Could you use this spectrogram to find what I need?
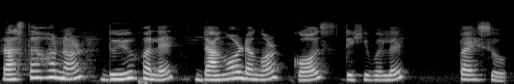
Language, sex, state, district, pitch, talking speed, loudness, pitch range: Assamese, female, Assam, Sonitpur, 235 Hz, 80 wpm, -18 LUFS, 215-300 Hz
